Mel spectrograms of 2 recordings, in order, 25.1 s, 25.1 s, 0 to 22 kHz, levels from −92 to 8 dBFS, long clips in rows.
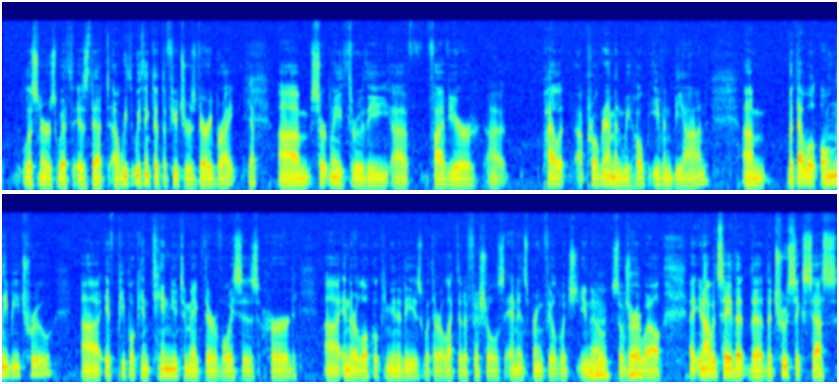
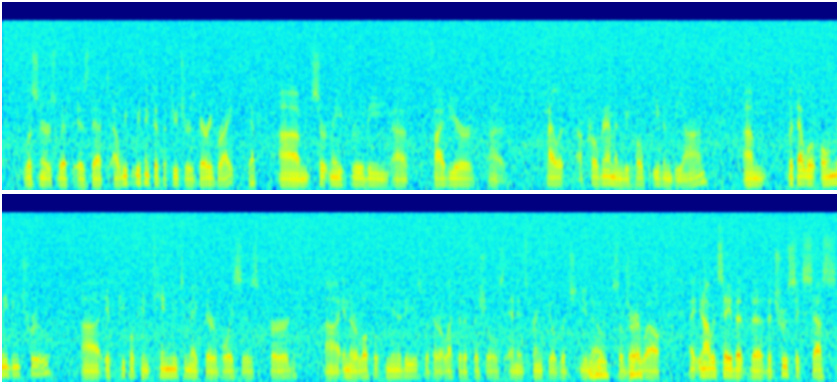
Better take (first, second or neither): first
